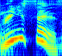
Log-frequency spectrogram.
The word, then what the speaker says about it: Reese's: Reese's.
